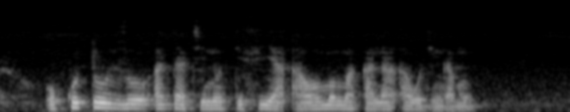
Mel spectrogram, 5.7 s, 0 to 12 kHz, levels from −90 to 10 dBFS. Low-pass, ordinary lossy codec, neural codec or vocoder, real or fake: 7.2 kHz; MP3, 64 kbps; none; real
